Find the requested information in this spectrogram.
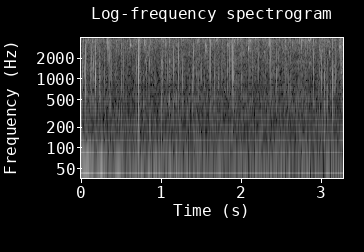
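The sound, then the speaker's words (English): Steady rain, neither too heavy nor too light, patters on a raincoat: a dense crackle of small drops with a few sharper taps standing out. No voices are heard. “So I'm sure you can hear the rain on my raincoat, and maybe a bit of trickle of water down the so-called creek.”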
